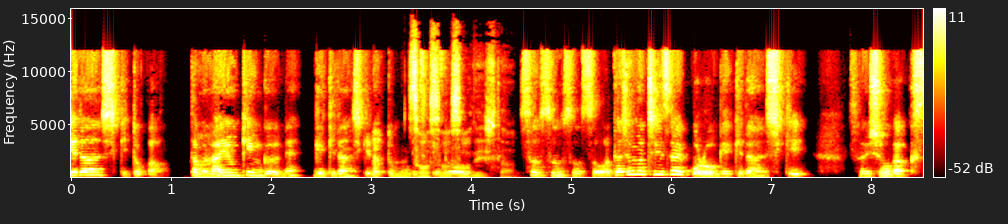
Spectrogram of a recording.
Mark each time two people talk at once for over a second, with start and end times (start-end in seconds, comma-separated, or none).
2.7-4.1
